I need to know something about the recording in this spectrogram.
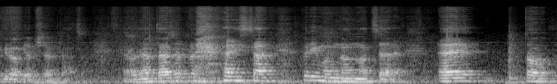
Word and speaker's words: primum non nocere: Natomiast jeden apel tylko bym miał jako zwariowany filolog klasyczny, żebyśmy poprawnie wymawiali primum non nocere, długie e. Dlatego, że nawet pan Adam Sandauer, rzecznik praw obywateli, tych obywateli pacjentów, mówi ze złym akcentem.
